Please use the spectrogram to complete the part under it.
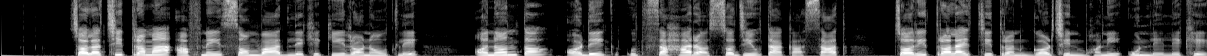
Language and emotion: Nepali, neutral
